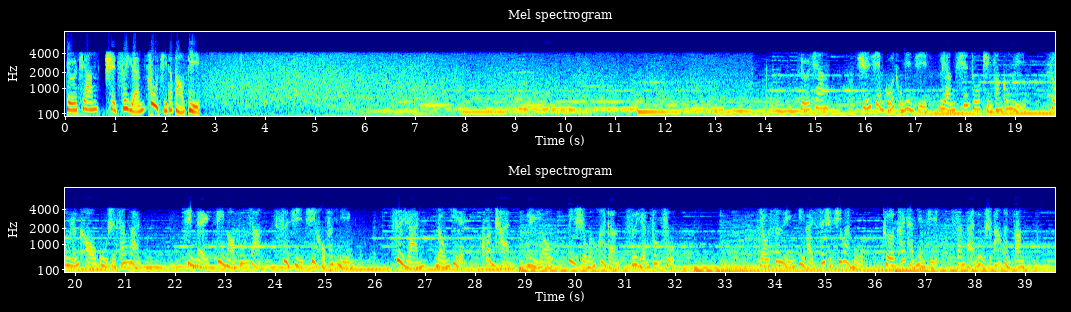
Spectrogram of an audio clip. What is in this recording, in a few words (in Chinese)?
专题 女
